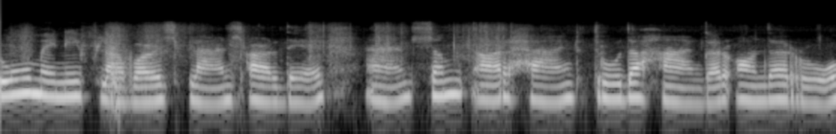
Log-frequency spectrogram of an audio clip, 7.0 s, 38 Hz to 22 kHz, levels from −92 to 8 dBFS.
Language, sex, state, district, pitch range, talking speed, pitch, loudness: English, female, Maharashtra, Mumbai Suburban, 180-220 Hz, 140 wpm, 200 Hz, -18 LUFS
